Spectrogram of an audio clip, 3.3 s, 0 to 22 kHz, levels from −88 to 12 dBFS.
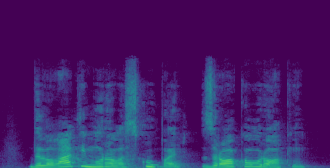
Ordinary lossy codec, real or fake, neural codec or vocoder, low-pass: AAC, 48 kbps; fake; codec, 44.1 kHz, 3.4 kbps, Pupu-Codec; 14.4 kHz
